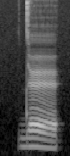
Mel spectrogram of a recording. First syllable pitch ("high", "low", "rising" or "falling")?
falling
